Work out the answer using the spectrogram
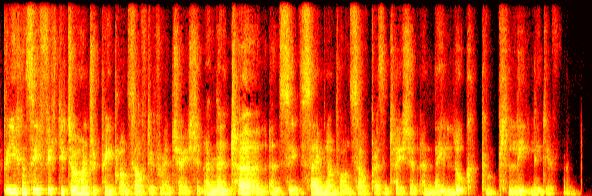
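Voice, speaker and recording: A woman's voice: low voice, fairly even intonation, normal speed, vocal fry, few pauses, a little mellow. A woman occupational therapy trainer giving an earnest, encouraging, casual talk to newcomers. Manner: earnest, encouraging, acts out quoted people. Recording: roomy echo.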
